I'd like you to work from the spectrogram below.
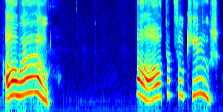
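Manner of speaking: very high drawn-out squeal of delight; delighted cooing. Real, not acted. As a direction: coo over something adorable, pitched right up.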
